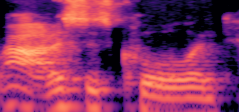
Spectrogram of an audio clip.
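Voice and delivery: ordinary talk, nothing marked

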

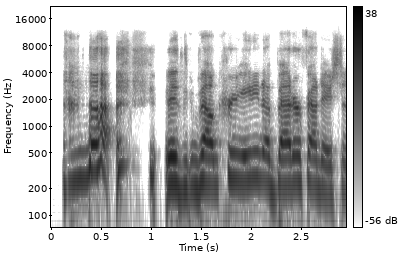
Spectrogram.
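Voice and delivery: speech breaking into laughter. Describing the start of the year as healing, laughing while talking. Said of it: "sorry, I'm laughing because".

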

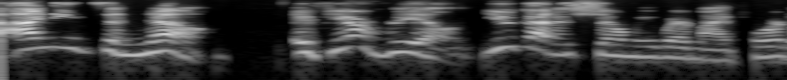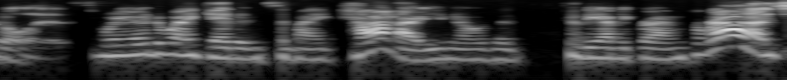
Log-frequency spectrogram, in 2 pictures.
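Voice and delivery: ordinary delivery

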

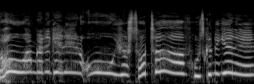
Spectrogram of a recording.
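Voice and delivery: very high, crazy, playful, silly goofball voice. Instructor showing how to sound when playing with a dog for a toy: silly, crazy play voice. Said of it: "your sound should get silly and crazy".

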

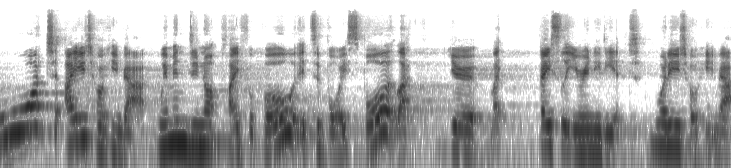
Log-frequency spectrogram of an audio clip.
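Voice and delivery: plain

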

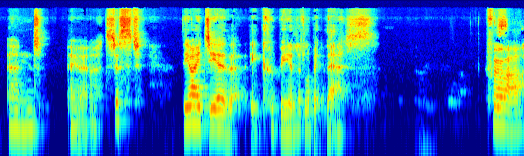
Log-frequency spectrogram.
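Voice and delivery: teary, near tears. Mid-conversation, the speaker is about to cry. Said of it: "I'm going to cry".

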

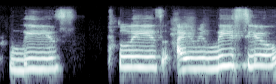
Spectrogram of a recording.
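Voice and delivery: mock tearful pleading, high-pitched and very slow. Retelling own words during a long birth: retelling a crying plea. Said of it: "that's the point where I actually cried".

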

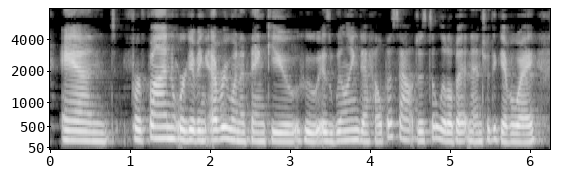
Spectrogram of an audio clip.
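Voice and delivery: plain

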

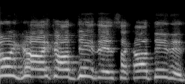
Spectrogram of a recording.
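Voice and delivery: high, loud, panicked sobbing with hyperventilating gasps. Retelling breaking down in front of a lady, the speaker acts out tearful hyperventilating. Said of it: "I'm in floods of tears, hyperventilating".

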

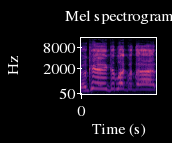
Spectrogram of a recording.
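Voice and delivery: high, sarcastic, dismissive, tossed-off delivery.

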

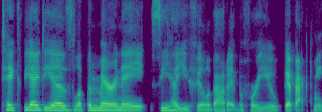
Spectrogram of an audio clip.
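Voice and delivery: ordinary talk, nothing marked

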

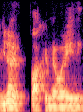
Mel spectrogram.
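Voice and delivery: ordinary delivery

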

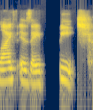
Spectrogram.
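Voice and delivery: slow, low, deliberate, each word placed. A speaker repeats a phrase for the audience, a little more slowly. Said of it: "say that a little more slowly".

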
